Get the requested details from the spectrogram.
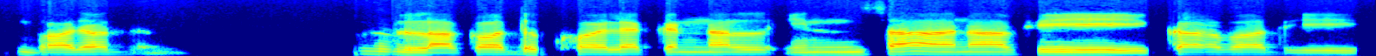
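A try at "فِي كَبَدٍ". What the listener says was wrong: না, সরি, এখানে ভুল হয়েছে। এখানে দালকে সাকিন করতে হবে, কাবাদ এইভাবে হবে।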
